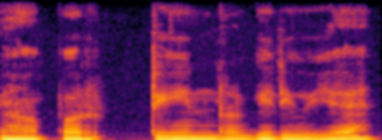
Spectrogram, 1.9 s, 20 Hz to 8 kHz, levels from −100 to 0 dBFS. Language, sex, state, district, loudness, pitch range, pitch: Hindi, male, Uttar Pradesh, Shamli, -13 LUFS, 110-115 Hz, 110 Hz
